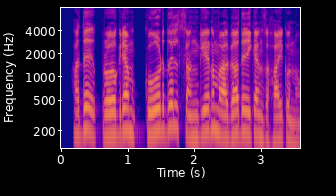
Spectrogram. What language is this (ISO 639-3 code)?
mal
